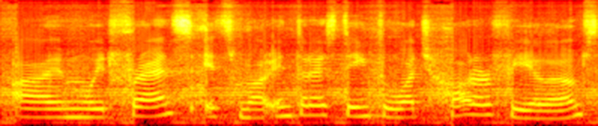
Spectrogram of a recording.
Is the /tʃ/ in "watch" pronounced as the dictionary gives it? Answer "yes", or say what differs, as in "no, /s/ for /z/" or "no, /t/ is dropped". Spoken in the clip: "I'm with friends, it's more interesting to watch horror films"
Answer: yes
